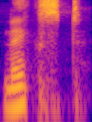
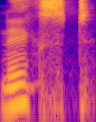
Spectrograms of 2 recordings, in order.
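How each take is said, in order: Both takes have the same delivery.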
